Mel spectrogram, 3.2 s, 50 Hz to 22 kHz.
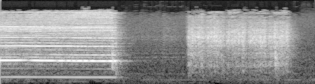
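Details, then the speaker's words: FMS F4U Corsair RC plane after a gear-up belly landing, gear cycled from the transmitter: a steady high electric buzz, a pause, then a softer servo whir. The main gear doors don't close fully. "you'll see that these doors don't close quite all the way I can get them down but um that's not quite right"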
